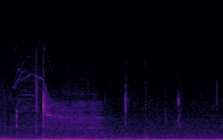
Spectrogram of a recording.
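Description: Near silence: faint room tone with low hum and a few faint clicks.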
